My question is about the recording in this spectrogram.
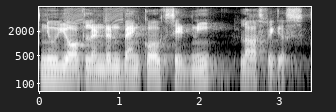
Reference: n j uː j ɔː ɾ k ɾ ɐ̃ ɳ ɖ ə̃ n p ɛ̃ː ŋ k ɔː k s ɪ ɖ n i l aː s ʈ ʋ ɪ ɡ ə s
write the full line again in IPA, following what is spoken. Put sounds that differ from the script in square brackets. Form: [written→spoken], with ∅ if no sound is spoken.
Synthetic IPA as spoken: n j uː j ɔː ɾ k [ɾ→l] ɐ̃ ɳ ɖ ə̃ n [p→b] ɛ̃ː ŋ k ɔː k s ɪ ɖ n i l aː s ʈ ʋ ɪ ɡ ə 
